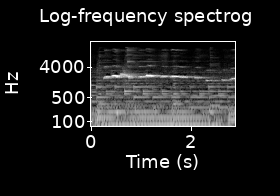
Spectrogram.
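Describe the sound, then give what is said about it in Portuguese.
A bird sings a steady, high warbling whistle that carries on for several seconds, clear, over a low background hum with no one talking. “Olha o pássaro.”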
